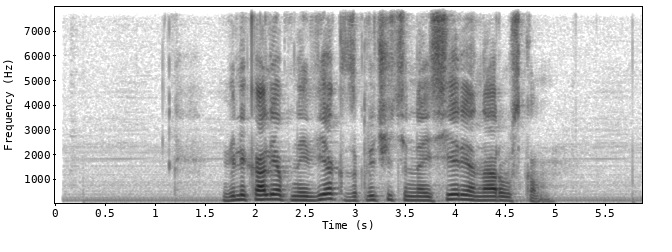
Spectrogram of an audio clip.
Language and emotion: Russian, neutral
